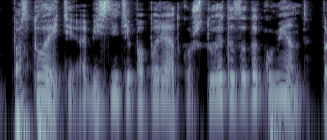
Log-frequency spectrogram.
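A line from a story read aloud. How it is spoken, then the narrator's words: Shouting. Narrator (Russian): закричал Уильям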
